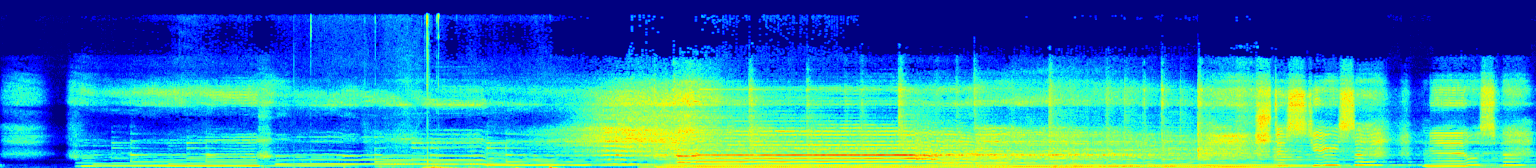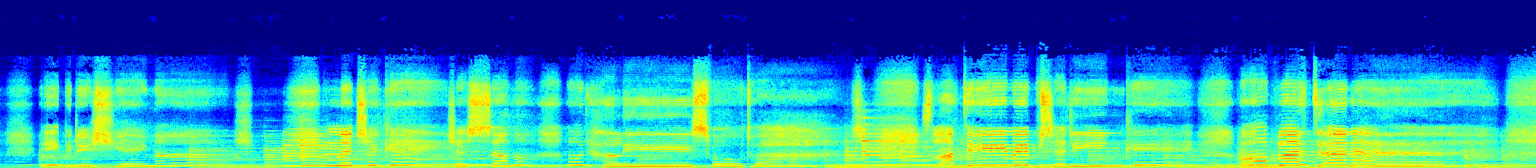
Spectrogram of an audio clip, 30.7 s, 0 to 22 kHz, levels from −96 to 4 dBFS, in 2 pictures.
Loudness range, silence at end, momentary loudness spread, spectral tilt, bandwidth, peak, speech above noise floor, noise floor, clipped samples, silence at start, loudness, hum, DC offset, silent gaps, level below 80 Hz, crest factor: 13 LU; 0 s; 15 LU; -1 dB/octave; over 20 kHz; -4 dBFS; 27 dB; -49 dBFS; under 0.1%; 0.05 s; -23 LUFS; none; under 0.1%; none; -52 dBFS; 20 dB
